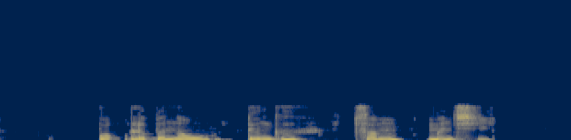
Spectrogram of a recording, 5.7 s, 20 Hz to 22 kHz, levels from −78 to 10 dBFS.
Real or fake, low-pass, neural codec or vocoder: real; 5.4 kHz; none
